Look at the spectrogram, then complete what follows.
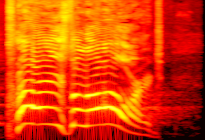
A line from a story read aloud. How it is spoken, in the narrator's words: Not knowing what to do, he also shouted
